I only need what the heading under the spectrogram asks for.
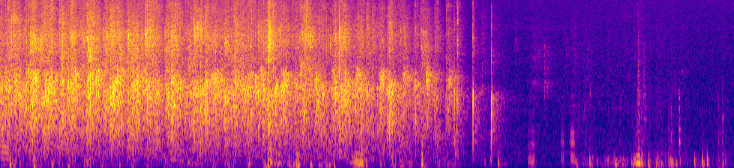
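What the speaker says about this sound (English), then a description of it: "can we just give a round of applause for Michael?" An audience at an evening talk with climate scientist Michael E. Mann breaks into loud, dense applause for about six seconds, then it thins to scattered claps and fades out.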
